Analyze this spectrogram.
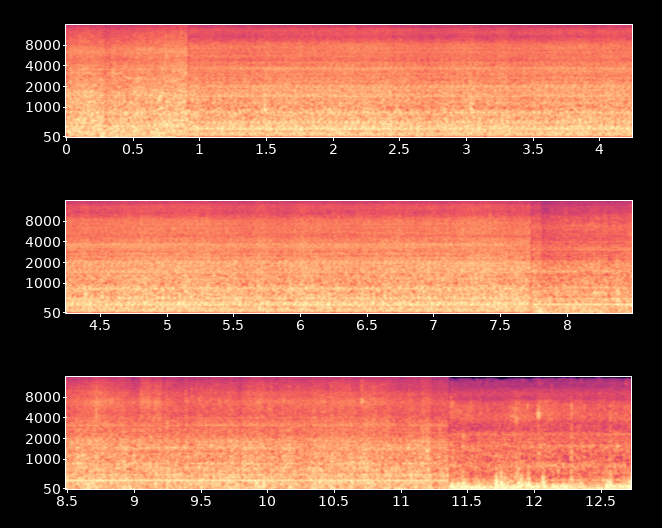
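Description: A sailboat's inboard engine running steadily under way, a constant hum, with wind rumbling on the microphone, heaviest near the end. The sound changes abruptly a few times.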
